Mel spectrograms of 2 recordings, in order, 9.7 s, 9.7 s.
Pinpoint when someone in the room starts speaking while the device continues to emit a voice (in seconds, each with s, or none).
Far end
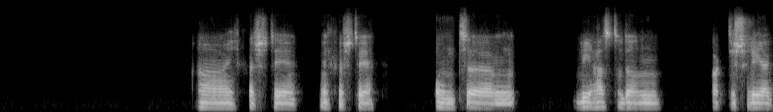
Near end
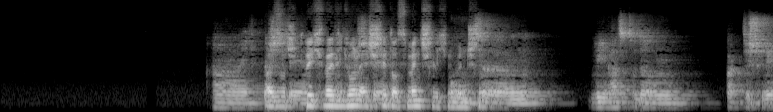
3.3 s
